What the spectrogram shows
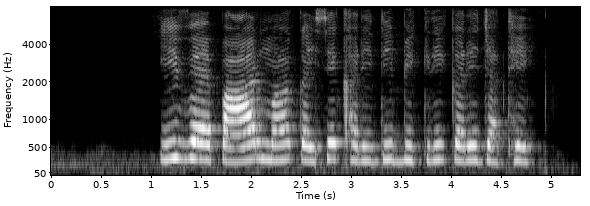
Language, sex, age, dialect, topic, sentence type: Chhattisgarhi, female, 18-24, Western/Budati/Khatahi, agriculture, question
